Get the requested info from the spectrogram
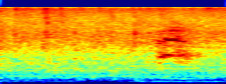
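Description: Steady, even hiss of background noise, with a short faint vocal sound near the end.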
